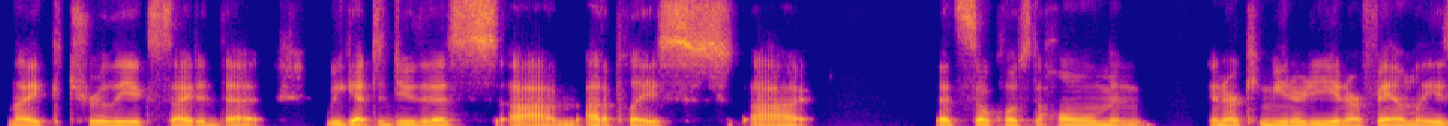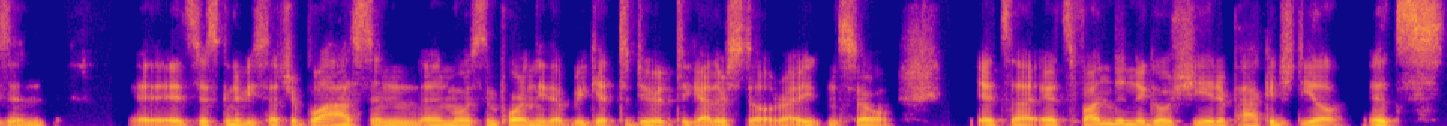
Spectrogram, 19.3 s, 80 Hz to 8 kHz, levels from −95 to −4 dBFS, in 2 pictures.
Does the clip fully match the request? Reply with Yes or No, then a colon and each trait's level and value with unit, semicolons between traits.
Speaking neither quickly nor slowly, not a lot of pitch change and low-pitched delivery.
Yes: average, 185 wpm; narrow, 1.3 semitones; very low, 95 Hz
